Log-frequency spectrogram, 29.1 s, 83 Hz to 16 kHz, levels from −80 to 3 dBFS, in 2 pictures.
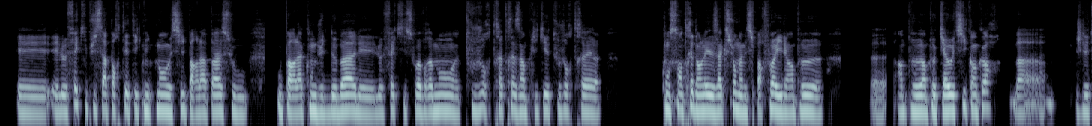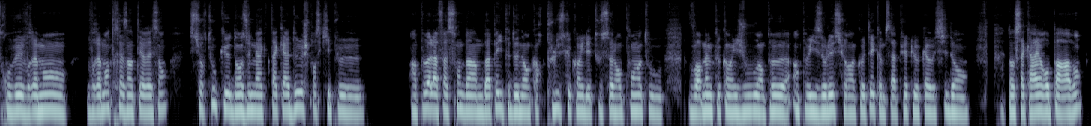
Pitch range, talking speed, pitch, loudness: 145-160 Hz, 240 wpm, 150 Hz, -23 LUFS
